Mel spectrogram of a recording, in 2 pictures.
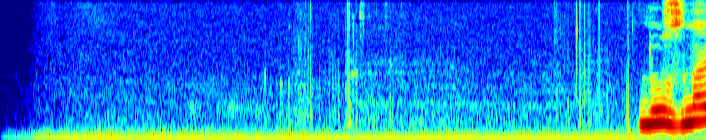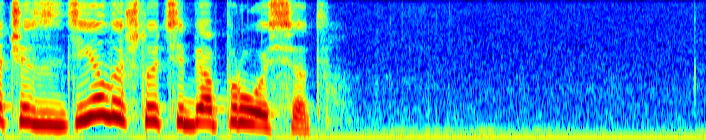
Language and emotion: Russian, angry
